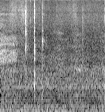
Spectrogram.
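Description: Faint handling clicks from hands working gelled hair into a bun on top of the head: three quick clicks about half a second in, then one more a second later, over quiet room tone.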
